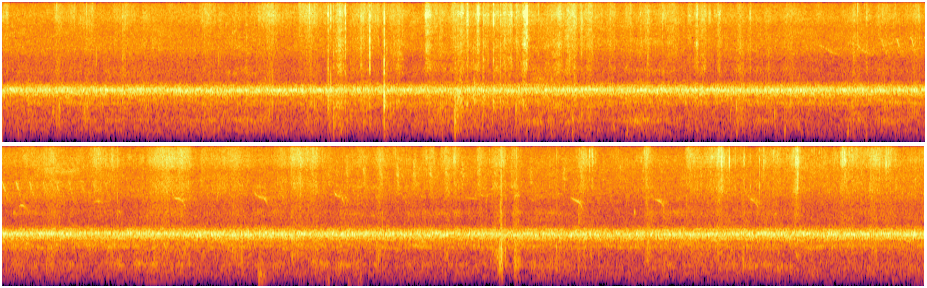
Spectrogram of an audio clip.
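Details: Millions of male cicadas call for mates in a continuous, even droning hum that holds one pitch for the whole stretch, with faint scattered clicks and ticks in the background.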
